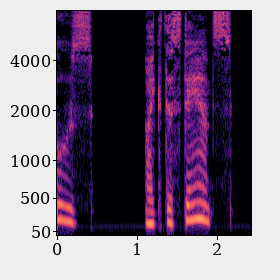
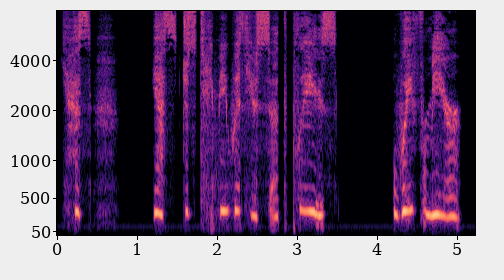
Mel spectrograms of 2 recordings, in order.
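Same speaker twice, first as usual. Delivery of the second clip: high, whispery begging; tearful pleading; 8 semitones higher than usual. A narrator's reading. Girl begging Seth to take her away, tearful pleading. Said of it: "I'm in tears".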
